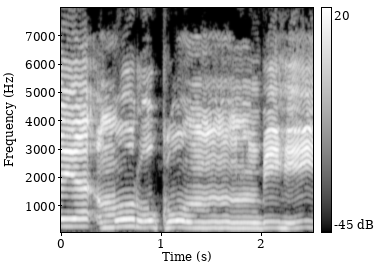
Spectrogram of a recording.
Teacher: میم ساکن کے بعد با ہے، اخفاء شفی ہوگا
